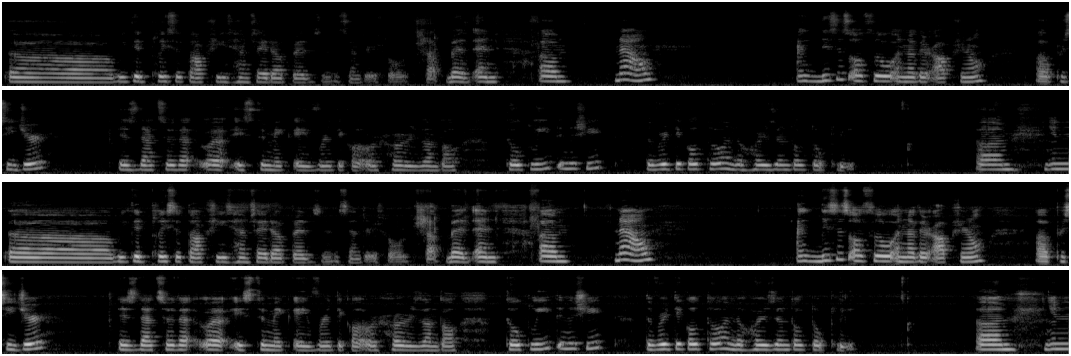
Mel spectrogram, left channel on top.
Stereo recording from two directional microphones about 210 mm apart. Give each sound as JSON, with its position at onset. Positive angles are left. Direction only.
{"t": 0.0, "sound": "a sound", "side_deg": -25}
{"t": 3.9, "sound": "speech", "side_deg": -20}
{"t": 7.9, "sound": "speech", "side_deg": -25}
{"t": 20.4, "sound": "speech", "side_deg": -25}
